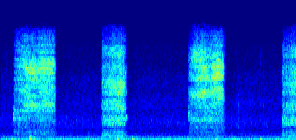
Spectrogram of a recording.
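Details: Hungry barn owl chicks at Riet Vell Natural Reserve, Ebro Delta, fighting over prey after days of scarcity; four harsh, hissing screeches about a second long, separated by pauses, over a low steady hum.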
